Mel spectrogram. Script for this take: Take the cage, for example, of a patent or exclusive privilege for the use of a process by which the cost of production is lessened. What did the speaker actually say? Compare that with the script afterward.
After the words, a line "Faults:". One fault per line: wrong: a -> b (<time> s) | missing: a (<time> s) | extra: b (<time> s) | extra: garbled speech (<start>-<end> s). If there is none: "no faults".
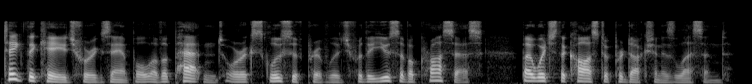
Take the cage, for example, of a patent or exclusive privilege for the use of a process by which the cost of production is lessened.
Faults:
no faults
